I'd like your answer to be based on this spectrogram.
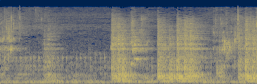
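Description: Warm water pours into a pan of potato and paneer omelette curry in uneven splashing bursts, loud and close, with brief pauses between pours.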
